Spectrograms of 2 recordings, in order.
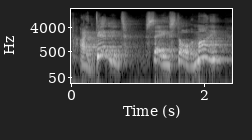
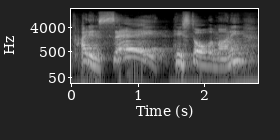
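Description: First: The stress falls on the word 'didn't'. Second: The stress falls on the word 'say'. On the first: The speaker denies saying it. "simply proclaims that you didn't say it" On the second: The speaker implied it without saying it. "communicates that you communicated he stole the money in a manner other than verbal"

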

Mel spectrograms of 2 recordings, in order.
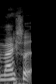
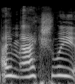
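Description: First: It is said in his normal voice. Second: It is said in a put-on girl voice.

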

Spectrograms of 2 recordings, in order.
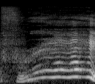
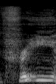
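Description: First: The vowel is shifted toward an 'ay' sound. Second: The vowel is a clear 'ee' sound. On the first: "changing the E vowel sound to an A" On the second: "instead Of going, you know, it's free"

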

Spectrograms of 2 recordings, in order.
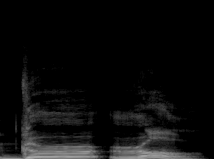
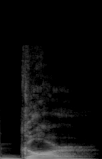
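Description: First: The word is drawn out, in two beats. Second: The word is said short, in one beat. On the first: The speaker calls it right. "It's girl. ... 약간 두 박자 느낌이죠" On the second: The speaker calls it wrong. "한국 학생은 어떻게 합니까?"

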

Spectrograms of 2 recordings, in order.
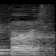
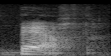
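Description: First: The name is said with an American accent. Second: The name is said with a French accent.

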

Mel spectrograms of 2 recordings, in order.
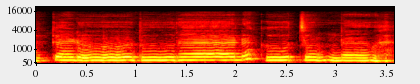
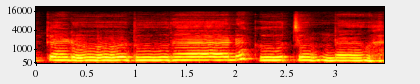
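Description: First: It is said with a small, despairing laugh. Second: It is said with a small, despairing laugh.

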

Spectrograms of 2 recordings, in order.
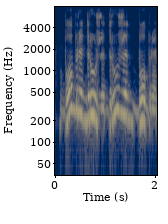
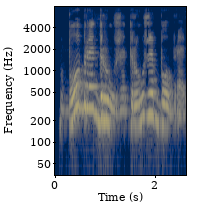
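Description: First: It is read at a fast pace. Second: It is read at a normal, unhurried pace. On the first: "А тепер швидко" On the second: "Послухайте"

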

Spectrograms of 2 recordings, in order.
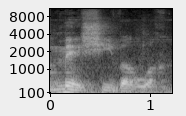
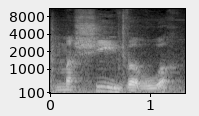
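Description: First: The first word begins with an 'e' vowel. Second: The first word begins with an 'a' vowel. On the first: It asks for the wind to be returned. The speaker calls it wrong. "לא" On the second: It asks for the wind to blow. The speaker calls it right. "כי אתה אומר"

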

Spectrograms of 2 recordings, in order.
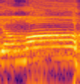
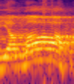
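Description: First: It is said even more loudly. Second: It is said loudly. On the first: "আরো জোরে বলি" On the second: "জোরে বলি"

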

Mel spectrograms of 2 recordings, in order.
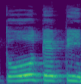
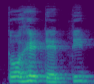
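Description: First: The first word is said without an h sound. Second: The first word is said with an h sound. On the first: The speaker calls it wrong. "ਤੋ ਤੇਤੀ ਨਹੀਂ ਕਹਿਣਾ ਇਹਨੂੰ। ਕਈ ਵਾਰ ਕਈ ਹਾਹਾ ਨਹੀਂ ਬੋਲਦੇ" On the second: The speaker calls it right. "ਸਹੀ ਸਹੀ ਉਚਾਰਨ ਕਰਨਾ ਆ"

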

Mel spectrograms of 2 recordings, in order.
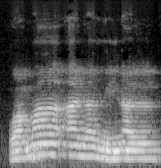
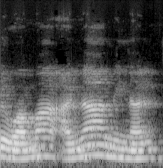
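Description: First: The last vowel of 'ana' is short. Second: The last vowel of 'ana' is drawn out long. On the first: The speaker calls it right. "Ini tak baca panjang" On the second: The speaker calls it wrong. "Bukan baca wama ana minal. Salah"

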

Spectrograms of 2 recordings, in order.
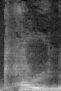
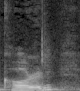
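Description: First: The name is said the American way. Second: The name is said in a non-American way.

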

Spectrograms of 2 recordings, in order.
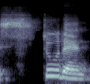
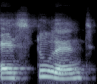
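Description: First: The word starts directly with an 's' sound. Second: The word starts with an added 'e' vowel. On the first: The speaker calls it right. "es con S. Student. El sonido es student" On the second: The speaker calls it wrong. "se nos hace más fácil decir student, pero realmente no es con E"

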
